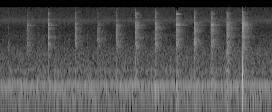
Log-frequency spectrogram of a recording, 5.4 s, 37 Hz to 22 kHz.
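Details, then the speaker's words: Arthroscopic right shoulder Bankart repair and type 2 SLAP repair for a very unstable shoulder: about a dozen sharp metallic taps, growing louder and closer together over five seconds, as a suture anchor is seated into bone through a guide. "This is our guide for our suture anchor. We're going to place this first one down here. And there's a little guide wire that we drill down into the bone here. Now we place our anchor."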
